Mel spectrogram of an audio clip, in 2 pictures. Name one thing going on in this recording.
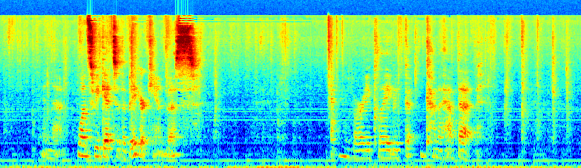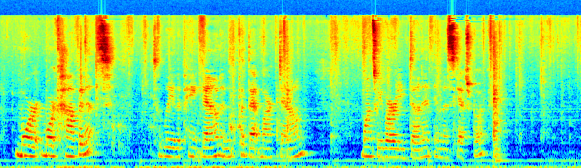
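A woman talks calmly, close by.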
